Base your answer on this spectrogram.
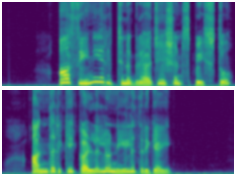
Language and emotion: Telugu, sad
